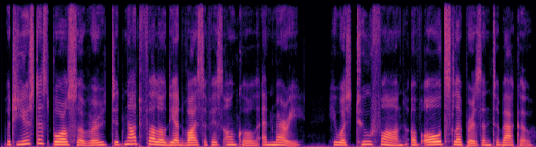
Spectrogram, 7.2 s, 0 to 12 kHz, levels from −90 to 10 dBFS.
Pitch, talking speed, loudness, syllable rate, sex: 210 Hz, 185 wpm, -18 LUFS, 5.1 syllables/s, female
